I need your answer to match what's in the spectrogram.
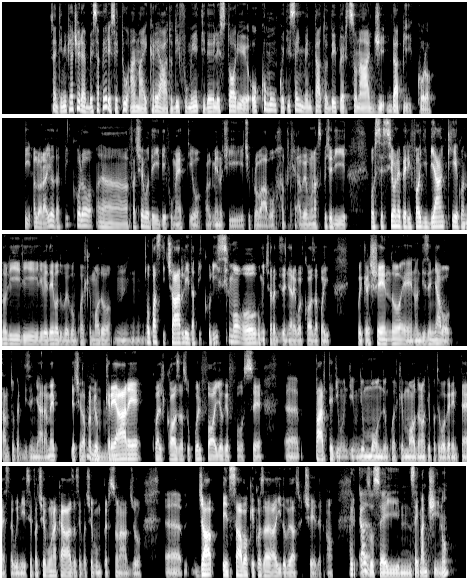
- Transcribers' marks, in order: chuckle; "proprio" said as "propio"; tapping
- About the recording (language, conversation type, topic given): Italian, podcast, Hai mai creato fumetti, storie o personaggi da piccolo?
